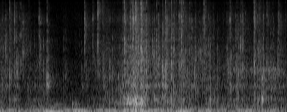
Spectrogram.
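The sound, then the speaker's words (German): Crinkly rustling of a bag of hazelnut biscuits being handled on a bench by the water of the Schlei, a steady run of papery crackles that swells briefly in the middle, with no voices. “Und da setzen wir beide uns hin haben die Tüte mit den Haselnussplättchen.”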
